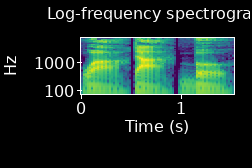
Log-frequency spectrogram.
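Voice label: "watabo", concatenated syllables; Affixing experiment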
